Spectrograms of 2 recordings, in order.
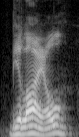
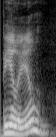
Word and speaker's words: Belial: margin says men of Belial, or men of Belial, depending on your pronunciation, surrounded the house and beat on the door.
